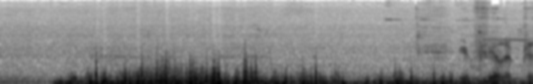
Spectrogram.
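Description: Gusty outdoor wind on a humid summer day blows loudly and unevenly across the microphone, a close buffeting rumble with rustling bursts, and a voice speaks faintly near the end.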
